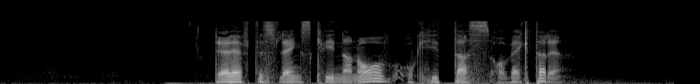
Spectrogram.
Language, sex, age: Swedish, male, 51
